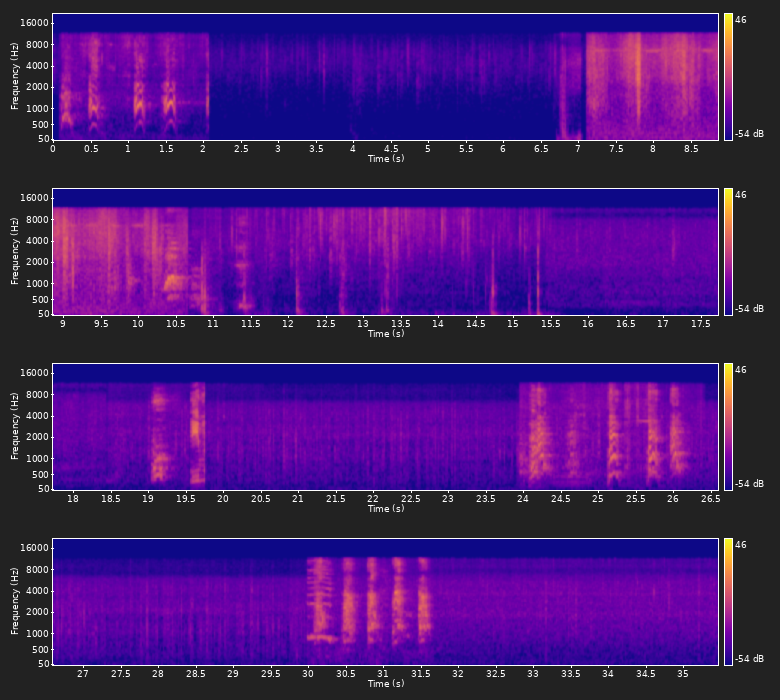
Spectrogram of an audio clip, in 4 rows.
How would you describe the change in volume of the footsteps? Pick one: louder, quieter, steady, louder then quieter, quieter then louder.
quieter.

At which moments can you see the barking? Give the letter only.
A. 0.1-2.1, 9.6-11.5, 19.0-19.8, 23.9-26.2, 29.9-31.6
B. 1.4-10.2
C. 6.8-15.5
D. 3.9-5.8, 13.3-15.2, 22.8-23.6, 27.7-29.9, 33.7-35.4
A.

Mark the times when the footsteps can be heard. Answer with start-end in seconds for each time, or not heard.
6.8-15.5.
